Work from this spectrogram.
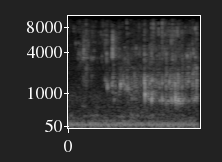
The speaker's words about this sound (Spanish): acabado de salir de la cafetera, así que lo pongo en la taza, lo dejo refrescarse unos breves minutos o segundos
